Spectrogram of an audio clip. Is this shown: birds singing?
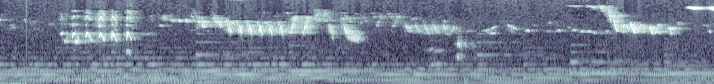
yes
